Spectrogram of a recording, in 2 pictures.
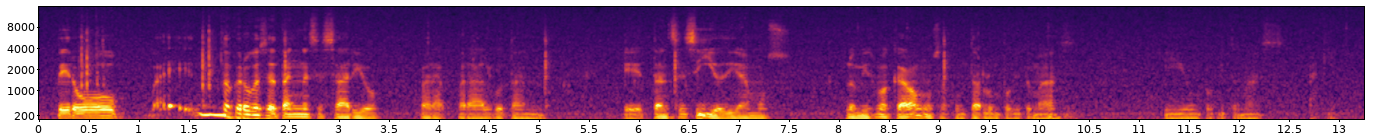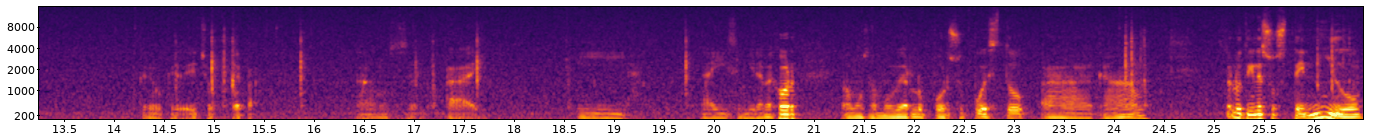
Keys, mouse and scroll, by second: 0.7 alt+Tab, 1.8 alt+Tab, 2.5-3.0 ctrl+scroll down 2, 3.6 ctrl+scroll up 2, 4.0-4.4 ctrl+scroll down 2, 4.4 ctrl+click, 6.0 ctrl+click, 6.7-7.3 ctrl+scroll up 1, 8.0 click, 8.5 click, 9.1-10.3 ctrl+drag, 11.3-13.2 ctrl+drag, 14.0 ctrl+click, 15.0 ctrl+z, 15.5 ctrl+click, 15.9-17.1 ctrl+drag, 17.4-17.8 ctrl+scroll up 2, 17.8-18.4 ctrl+scroll down 4, 18.7 ctrl+click, 19.9 ctrl+scroll up 2, 21.4 click, 22.5-24.4 drag, 24.4 alt+Tab, 26.3 alt+Tab.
